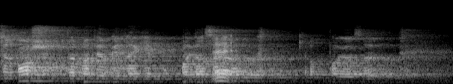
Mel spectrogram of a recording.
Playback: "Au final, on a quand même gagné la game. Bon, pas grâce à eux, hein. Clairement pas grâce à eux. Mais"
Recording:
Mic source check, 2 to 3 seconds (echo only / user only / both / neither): both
